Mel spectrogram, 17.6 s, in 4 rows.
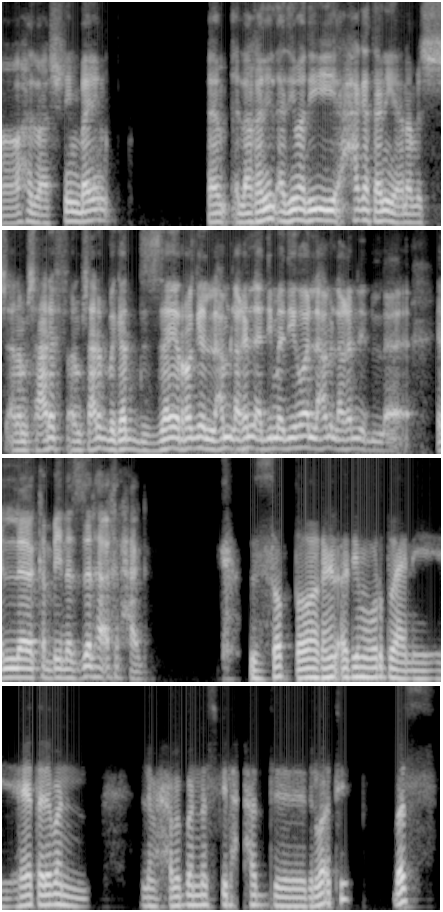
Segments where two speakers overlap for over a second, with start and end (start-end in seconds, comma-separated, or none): none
